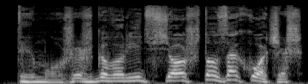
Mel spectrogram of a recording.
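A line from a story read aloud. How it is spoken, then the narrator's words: Growling. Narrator (Russian): прорычал первый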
